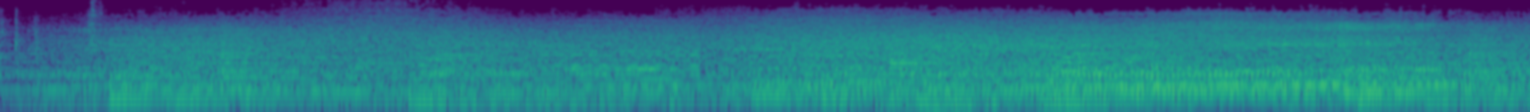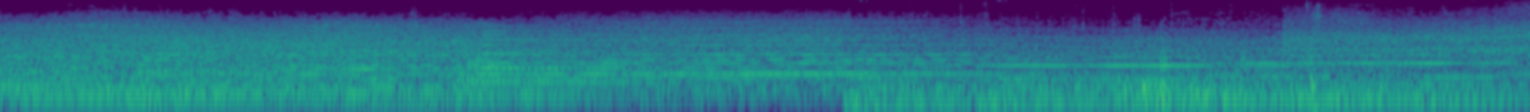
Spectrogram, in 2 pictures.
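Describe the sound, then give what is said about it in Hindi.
A car drives through traffic, its engine and road noise forming a steady, dense rumble that holds at a constant level for the whole stretch, with a brief brighter swell near the end. “Madam, गाड़ी अपने office की तरफ ले ले।”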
